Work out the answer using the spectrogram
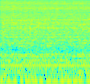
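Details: Chevy Cobalt after fuel pump replacement (pump cracked at stem, factory defect): quiet, even low idle with steady rumble, no stumbles or ticking, fittings dry; engine running smoothly.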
